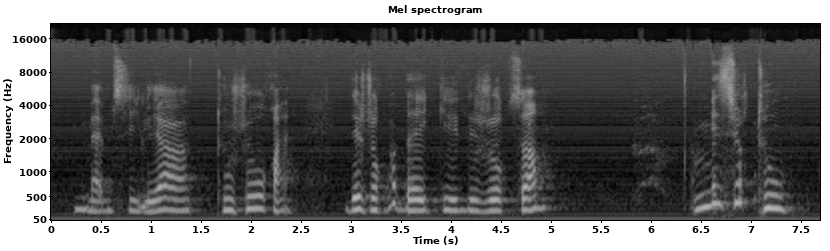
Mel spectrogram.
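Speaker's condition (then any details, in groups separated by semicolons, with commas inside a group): Friedreich's ataxia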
